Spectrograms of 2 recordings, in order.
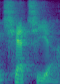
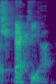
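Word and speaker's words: Czechia: it was so bad I was saying chechia which is I think that's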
